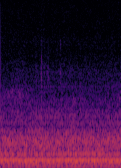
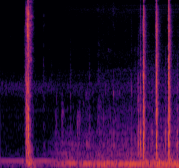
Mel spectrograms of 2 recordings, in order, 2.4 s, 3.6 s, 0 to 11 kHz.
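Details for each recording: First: 2014 Dodge Avenger after replacing the blend door actuator, engine running while switching heat to cold: steady low hum, no ticking or clicking from the dash. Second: 2014 Dodge Avenger blend door actuator, located behind the glove compartment; rapid, even clicking about four a second over low fan hum, heard at start-up or when switching cold to hot. The actuator is faulty and needs replacing.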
